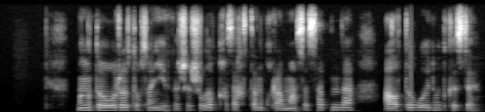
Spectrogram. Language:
Kazakh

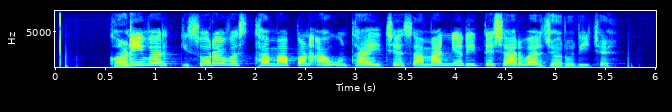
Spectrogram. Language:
Gujarati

